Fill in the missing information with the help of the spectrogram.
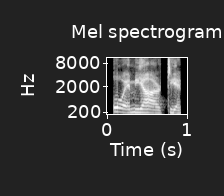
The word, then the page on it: omertà: Indian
